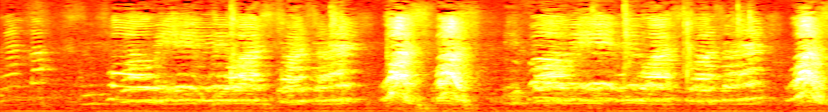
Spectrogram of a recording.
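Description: A group of young children performing a choral speaking piece in unison, their voices starting together about a second in, with two loud shouted syllables about four seconds in.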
